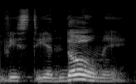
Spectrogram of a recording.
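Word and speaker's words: vistiéndome: Now when we add me, we're adding another syllable. That means that the second to last syllable is now do, so it would be vistiendome. And we don't want to change the way that the word sounds. So we're going to count 3 syllables back on the new word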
